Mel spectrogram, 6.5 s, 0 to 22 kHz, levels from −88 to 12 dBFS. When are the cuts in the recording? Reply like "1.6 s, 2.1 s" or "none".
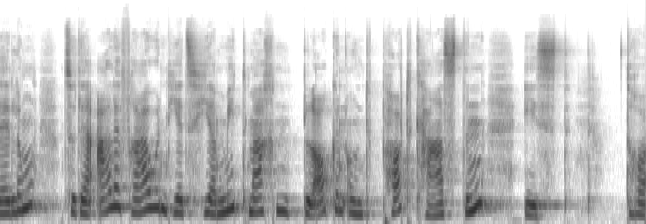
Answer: none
